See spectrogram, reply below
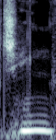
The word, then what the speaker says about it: Qing: Like this, so we're in the Ching dynasty, which is written Qing with a Q, but I researched and it's pronounced Ching, thank you very much.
